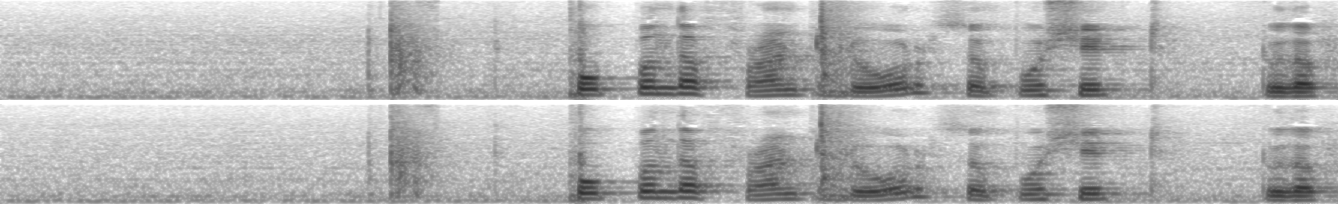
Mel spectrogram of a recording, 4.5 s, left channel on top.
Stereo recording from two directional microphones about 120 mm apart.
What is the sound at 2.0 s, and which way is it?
Speech, 30° left (ahead or behind).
